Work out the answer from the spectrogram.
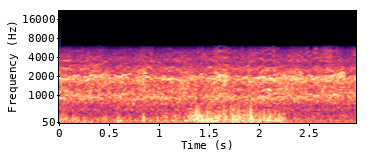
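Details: Geese in mass winter migration, recorded 14 January 2011 near Crestline, Kansas, at an old cemetery; countless honking voices blend into a constant clamour, with a few clearer honks rising out of the din and soft wind thumps below.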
